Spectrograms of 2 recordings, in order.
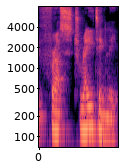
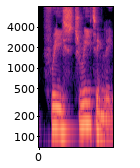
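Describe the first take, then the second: First: The two vowels sound like a. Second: The two vowels sound like ee. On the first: The speaker calls it right. "but it should be A and A" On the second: The speaker calls it wrong. "I said E instead of A, and instead of A, I said E"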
